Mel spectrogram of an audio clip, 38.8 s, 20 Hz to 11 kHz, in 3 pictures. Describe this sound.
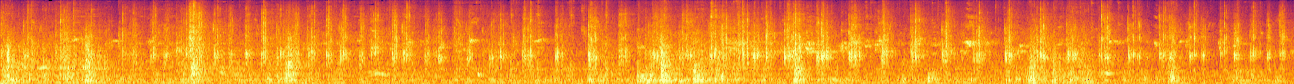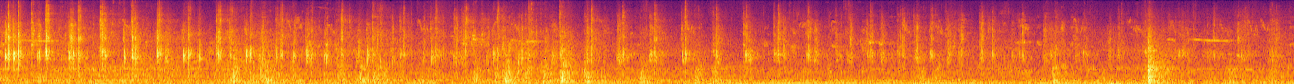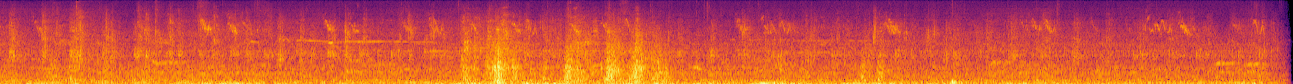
Cart passing in the streets of Gheorghieni - Romania, 9 AM with dogs and birds.
Recorded with a Zoom H4.
birds, cart, dogs, horse, morning, romania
